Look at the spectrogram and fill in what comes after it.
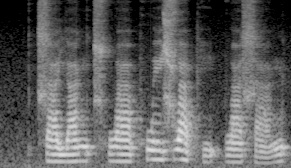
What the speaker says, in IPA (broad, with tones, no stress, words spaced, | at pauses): t͡sa˧j a˧ŋt͡sʰwa˧ pʰwe˦ ɕwa˥˧pʰi˨ʔpwa˧ sa˨˦ŋ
